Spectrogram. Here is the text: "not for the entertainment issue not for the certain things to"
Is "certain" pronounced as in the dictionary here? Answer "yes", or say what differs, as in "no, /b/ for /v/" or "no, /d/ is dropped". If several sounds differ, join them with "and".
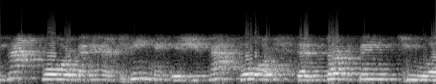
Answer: no, /θ/ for /s/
